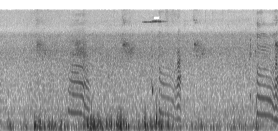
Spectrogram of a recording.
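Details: Pet parrot talking while eating, giving stepped falling squawks and a short rising note over loud crunching and rustling.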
